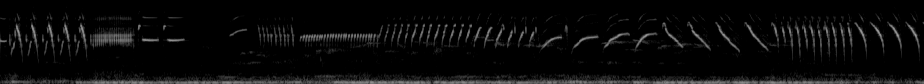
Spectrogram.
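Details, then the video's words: Canary song played as therapy and lure so young canaries learn to roll quickly: fast, varied phrases of rapid rolling trills, sweeping upslurred notes and bright repeated chips, high and continuous, over a low steady hum. "terapi bunyi kenari paud agar cepat ngeroll dengan pancing kenari"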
